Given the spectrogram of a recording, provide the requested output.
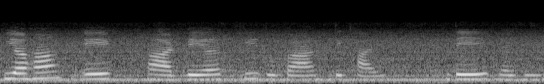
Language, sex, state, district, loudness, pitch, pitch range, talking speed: Hindi, female, Madhya Pradesh, Dhar, -16 LUFS, 215 Hz, 210-235 Hz, 90 wpm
